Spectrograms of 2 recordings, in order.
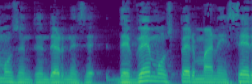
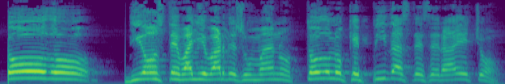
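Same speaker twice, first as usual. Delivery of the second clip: full-force preaching; 8 semitones higher, 10 dB louder than usual. Acted. Preacher proclaims the promise to his brothers, loud and lifted.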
